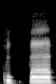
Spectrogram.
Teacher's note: 음절의 끝소리 기역, 디귿, 비읍 뒤에서 기역, 디귿, 비읍, 시옷, 지읒이 된소리로 바뀐다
